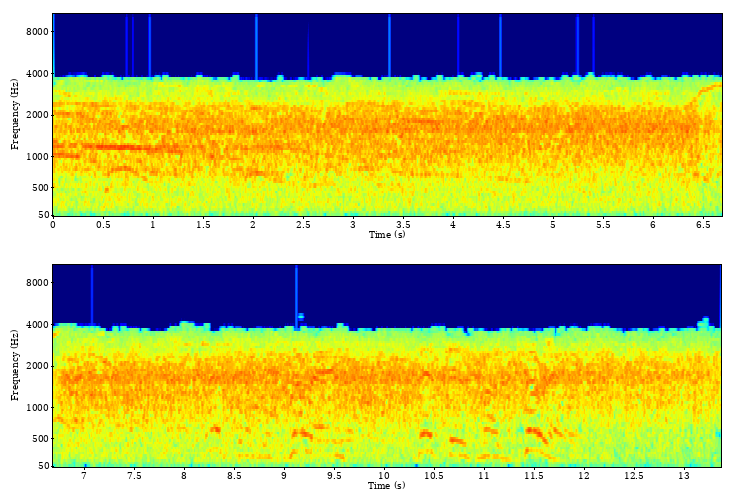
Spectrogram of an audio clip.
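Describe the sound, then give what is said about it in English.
A large audience in Missouri applauds and cheers a performer's entrance in a steady, dense roar that holds at full loudness throughout. Scattered shouts and whoops rise above it, all sounding thin and band-limited like an old broadcast recording. “Oh, Jackson, listen to that applause.”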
